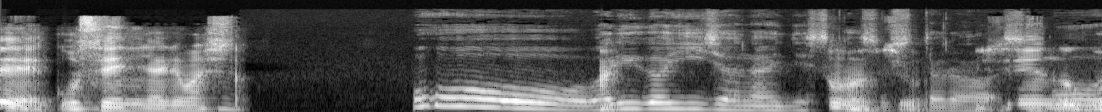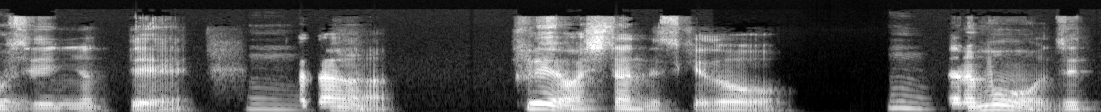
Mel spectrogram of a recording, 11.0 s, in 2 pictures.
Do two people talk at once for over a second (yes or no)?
yes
